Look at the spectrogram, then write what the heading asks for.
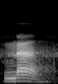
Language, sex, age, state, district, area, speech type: Odia, male, 18-30, Odisha, Balasore, rural, read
